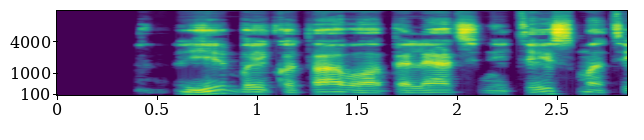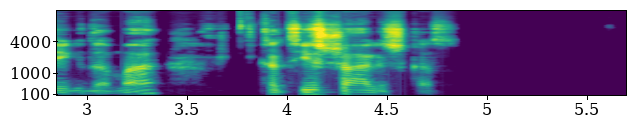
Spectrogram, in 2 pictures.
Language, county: Lithuanian, Kaunas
